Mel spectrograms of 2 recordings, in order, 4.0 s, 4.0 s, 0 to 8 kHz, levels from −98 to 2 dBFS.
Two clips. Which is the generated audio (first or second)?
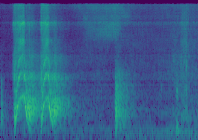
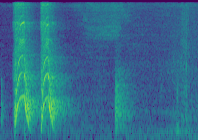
first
